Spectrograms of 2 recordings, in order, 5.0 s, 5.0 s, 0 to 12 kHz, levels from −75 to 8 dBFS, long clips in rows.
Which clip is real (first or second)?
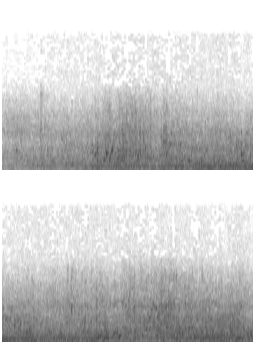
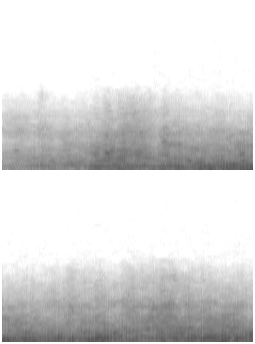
first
